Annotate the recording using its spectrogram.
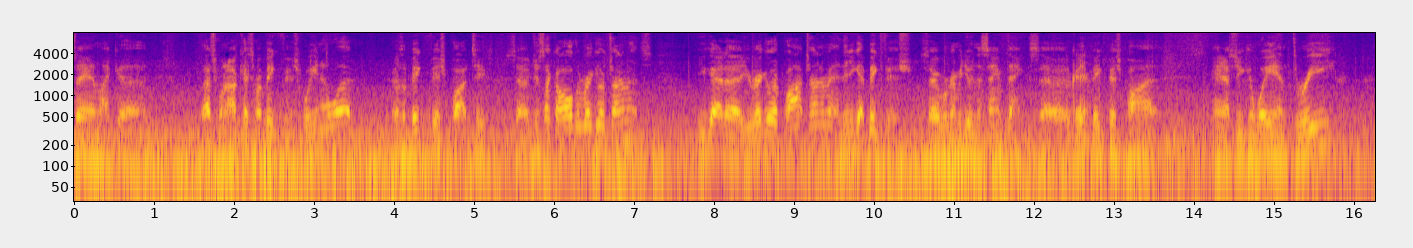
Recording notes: Catching Up in the Truck. We had a short pod in the truck heading to work.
